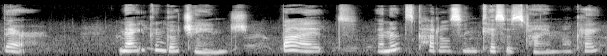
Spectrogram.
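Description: Woman voicing a playful young girlfriend, high pitch, slow pace, soft near-whisper, affectionate, pleading, intimate ASMR. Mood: teasing, affectionate. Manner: cutesy, pleading, teasing.

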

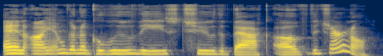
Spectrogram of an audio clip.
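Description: A woman's voice: medium pitch, unhurried. Woman, scratchy cold voice, chatty craft tutorial, middle-aged, forgets names mid-sentence. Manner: chatty, self-interrupting, forgets names of supplies. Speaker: craft video host.

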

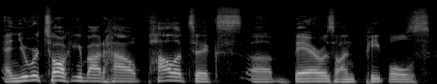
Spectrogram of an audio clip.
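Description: A man's voice: medium pitch, measured pace, no room sound. A man in his fifties in casual podcast talk, argumentative and given to stammered repeats, close on a studio mic. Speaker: podcast host. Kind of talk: casual chat. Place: small indoor podcast studio. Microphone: close studio mic on arm with headphones.

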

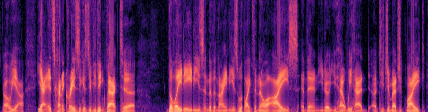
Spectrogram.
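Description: A man hosting a casual podcast, talking in a relaxed, chatty, friendly way. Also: on the low side, brisk, no echo. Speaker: podcast host.

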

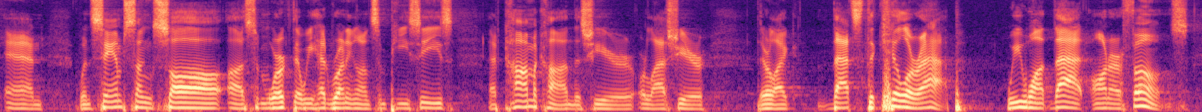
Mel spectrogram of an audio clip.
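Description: A man talking casually and enthusiastically as a panelist, in an informal, colloquial way. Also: mid-range voice. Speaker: panelist, tech content creator. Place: indoor event space before a small audience. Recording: reverberant room, panel event.

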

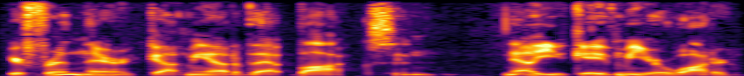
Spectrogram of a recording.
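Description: A man's voice: a bass voice, moderate pace, gravelly. A man narrating a sci-fi audio drama in the first person, in a wry, joking and casual way. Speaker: narrator and protagonist.

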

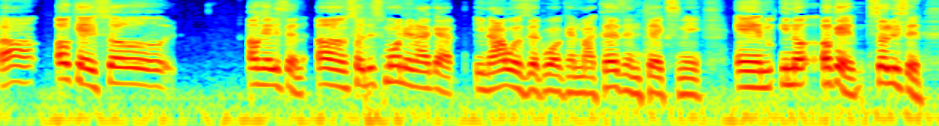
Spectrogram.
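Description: A man's voice: high voice, fairly quick. A man from Haiti, a video blogger giving rambling, informal commentary and often repeating himself. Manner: rambling, repetitive, filler-heavy.

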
